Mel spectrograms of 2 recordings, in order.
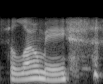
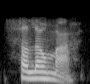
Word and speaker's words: Salome: And some people might say Salome, but it's Saloma is the correct way to pronounce that.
